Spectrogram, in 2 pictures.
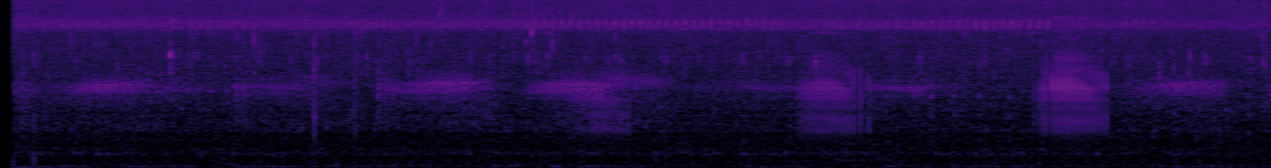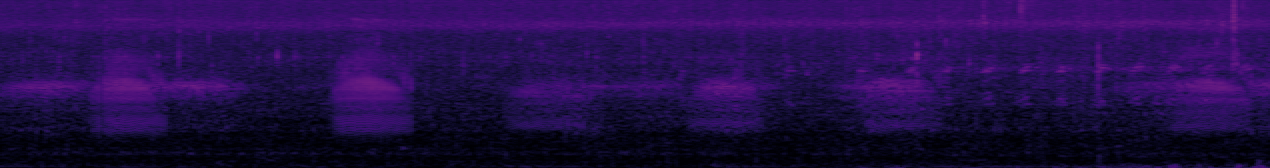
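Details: Frogs calling on a summer night by rice fields give short, raspy croaks in quick overlapping bursts, about one a second, some voices louder, over a constant low hum and faint high insect-like whine.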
